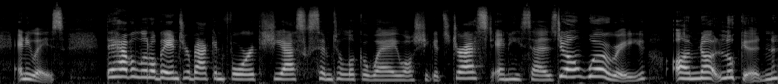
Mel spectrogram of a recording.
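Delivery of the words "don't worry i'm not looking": slow, very fake-sounding put-on British accent. Retelling a scene and quoting what he says to her, fake British accent. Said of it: "in his fake, actually British accent".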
